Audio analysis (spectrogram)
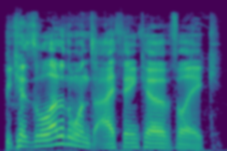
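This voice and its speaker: A man with a deep, smooth voice talks as a podcast co-host. He is informal and agreeable, chatting casually. The recording is dry, with hardly any room sound. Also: big pitch swings, fairly quick, no echo. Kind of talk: casual gaming podcast chat.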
